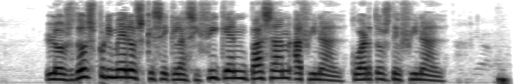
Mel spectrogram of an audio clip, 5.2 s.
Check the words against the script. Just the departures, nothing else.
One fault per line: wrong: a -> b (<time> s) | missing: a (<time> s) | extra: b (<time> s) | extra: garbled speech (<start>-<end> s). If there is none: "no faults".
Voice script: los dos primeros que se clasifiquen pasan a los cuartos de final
wrong: los -> final (3.0 s)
